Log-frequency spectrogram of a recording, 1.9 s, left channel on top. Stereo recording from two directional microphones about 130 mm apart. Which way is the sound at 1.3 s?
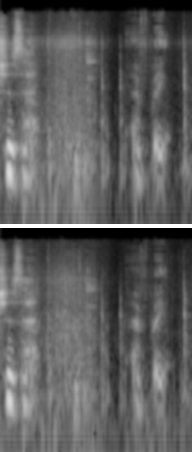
20° left (ahead or behind).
